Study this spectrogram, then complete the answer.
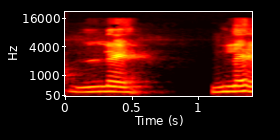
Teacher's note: leite a gente fala lé lé mais aberto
